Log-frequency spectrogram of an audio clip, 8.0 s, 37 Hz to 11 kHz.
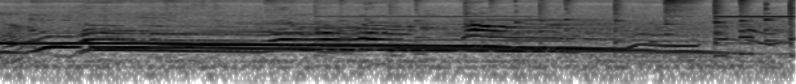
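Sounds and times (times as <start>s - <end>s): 
several people together imitating a wolf howl: 0.0s - 7.6s.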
